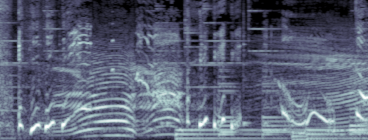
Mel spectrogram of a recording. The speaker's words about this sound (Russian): И потому уже через час, а может через два, он отправился на поиски новых приключений и скоро наткнулся у опушки леса на стадо божественно красивых коров.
